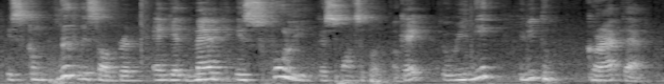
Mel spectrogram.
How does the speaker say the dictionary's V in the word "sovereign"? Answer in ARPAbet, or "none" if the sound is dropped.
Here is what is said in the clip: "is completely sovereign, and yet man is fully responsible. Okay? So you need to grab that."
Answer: F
